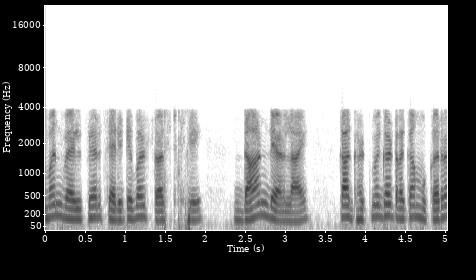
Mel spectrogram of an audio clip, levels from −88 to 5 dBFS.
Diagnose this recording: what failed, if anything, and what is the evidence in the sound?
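The codec stage failed. Across the whole speech clip the voice has a buzzy, gravelly roughness. Nothing comes through above 4 kHz. That points to the GSM full-rate codec, at a rate that fits 13 kbit/s. This codec models the vocal tract with a filter. It feeds that filter a coarse train of regular pulses, keeping only every third excitation sample. The missing detail turns into the plainly audible grit heard throughout.

The network stage also failed, at the radio link. From 1.46 to 1.83 s, right after "वेलफेयर चैरिटेबल", the speech breaks into squawks, pops and gargling. These are GSM bit errors. Corrupted bits reached the decoder. Bad filter, pitch or gain values then bent the spectrum or spiked the level frame by frame. The spread of damage fits a couple of percent of bits flipped across most frames in that stretch.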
